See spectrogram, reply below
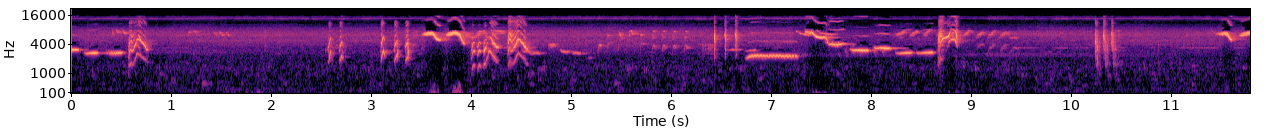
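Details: Brown-chested jungle flycatcher singing to provoke other males into fighting: varied high whistled phrases, slurred notes and sharp chips, with a steady high hiss behind and short pauses between bursts.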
